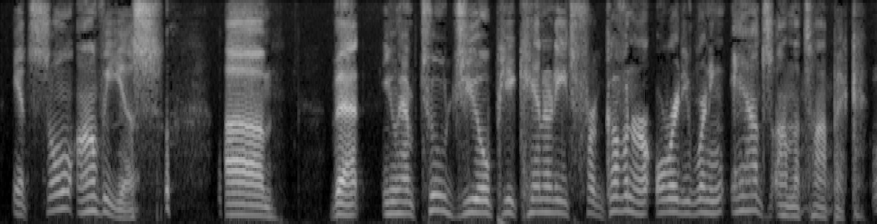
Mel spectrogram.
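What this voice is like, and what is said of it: Dana Carvey's Johnny Carson impression. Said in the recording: “my impersonation of Dana Carvey impersonating Johnny Carson”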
